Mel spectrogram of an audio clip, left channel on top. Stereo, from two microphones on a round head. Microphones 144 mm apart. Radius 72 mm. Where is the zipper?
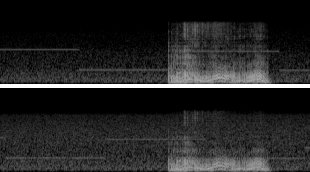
35° left (ahead or behind).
